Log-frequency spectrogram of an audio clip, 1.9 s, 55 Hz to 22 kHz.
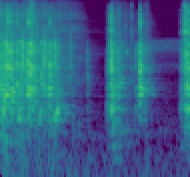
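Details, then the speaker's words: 1970 Fox Condor mini bike, Tecumseh HS40 4 hp engine after 20+ years in a barn: three rasping pull-cord strokes with no firing. It cranks but has no spark; the ignition points are to be cleaned. "oh it looks brand new nothing that cliff no spark"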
